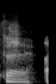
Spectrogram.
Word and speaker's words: pho: pho is fur. It's P-H-O. pronounced fur.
